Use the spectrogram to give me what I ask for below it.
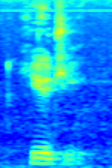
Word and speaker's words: Huger: Just make sure you pronounce it like a local. Say it with us. Huge. So there you go. Pronounce it like a local, they say. Huge.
